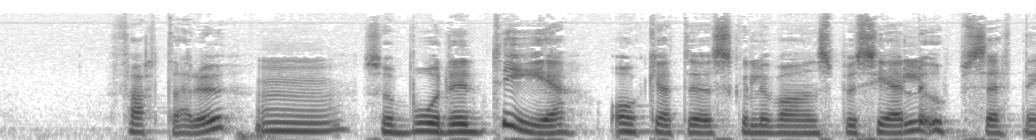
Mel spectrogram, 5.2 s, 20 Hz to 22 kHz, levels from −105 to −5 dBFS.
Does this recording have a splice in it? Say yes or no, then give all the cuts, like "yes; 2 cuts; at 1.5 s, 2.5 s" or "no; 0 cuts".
yes; 1 cut; at 1.8 s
